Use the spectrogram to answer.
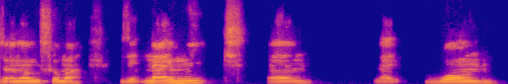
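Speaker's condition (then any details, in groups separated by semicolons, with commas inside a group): Cerebral palsy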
